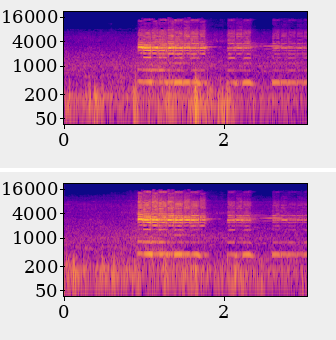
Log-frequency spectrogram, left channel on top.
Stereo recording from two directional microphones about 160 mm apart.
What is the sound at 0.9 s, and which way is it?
Vehicle, 55° right (ahead or behind).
